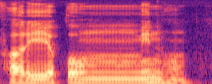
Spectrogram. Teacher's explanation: را زیر کی وجہ سے باریک پڑھا جائے گا، یا مدہ بھی ہے، ایک الف کی مقدار کے برابر کھینچ کر پڑھیں گے۔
